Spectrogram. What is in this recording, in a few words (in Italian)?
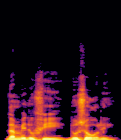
"du", crespinese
